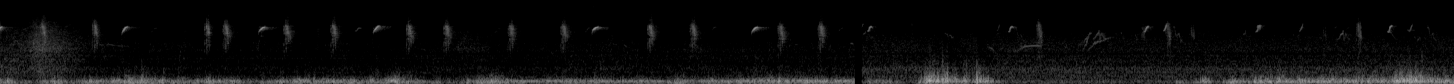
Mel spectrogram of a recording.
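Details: European stonechats, male and female, singing on the Isles of Scilly in late April, sharp high ticking notes in quick succession with short twittering phrases, over a steady low wind rumble.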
